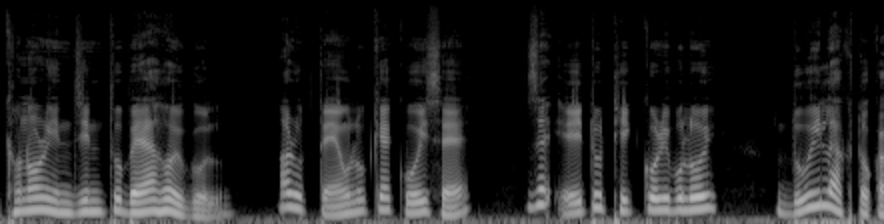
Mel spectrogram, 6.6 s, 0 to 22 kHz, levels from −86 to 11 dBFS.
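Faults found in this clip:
No technical faults found in the speech signal; level, continuity and timing hold steady across the whole recording.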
